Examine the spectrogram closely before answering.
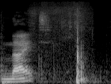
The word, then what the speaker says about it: Knight: That's Les Knight. The K is silent.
